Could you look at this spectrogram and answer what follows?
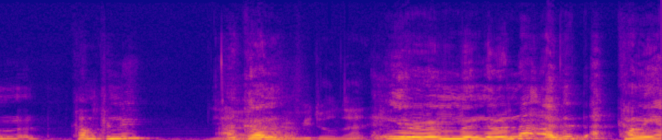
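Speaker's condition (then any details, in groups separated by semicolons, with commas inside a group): Cerebral palsy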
